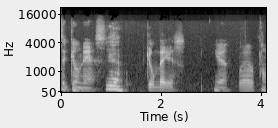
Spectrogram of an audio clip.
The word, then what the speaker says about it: Gilneas: what i've heard see i pronounce it gilneas i see it like if like the s is silent you're weird daniel i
